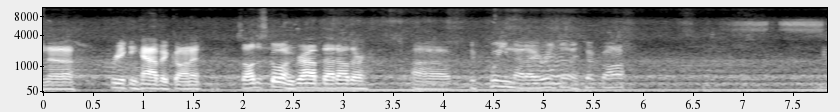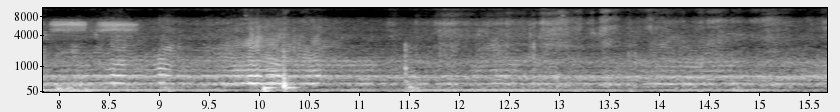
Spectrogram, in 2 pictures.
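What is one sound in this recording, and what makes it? Bees buzz around outdoors.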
